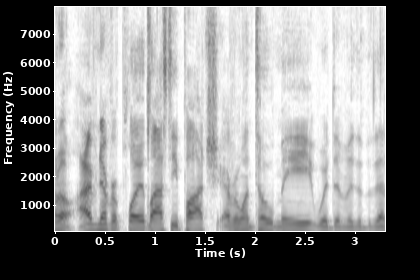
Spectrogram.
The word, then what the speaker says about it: Epoch: The cha is EPOG. Wait, what? The cha is pronounced K. Epoch last. Then why not put a K.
